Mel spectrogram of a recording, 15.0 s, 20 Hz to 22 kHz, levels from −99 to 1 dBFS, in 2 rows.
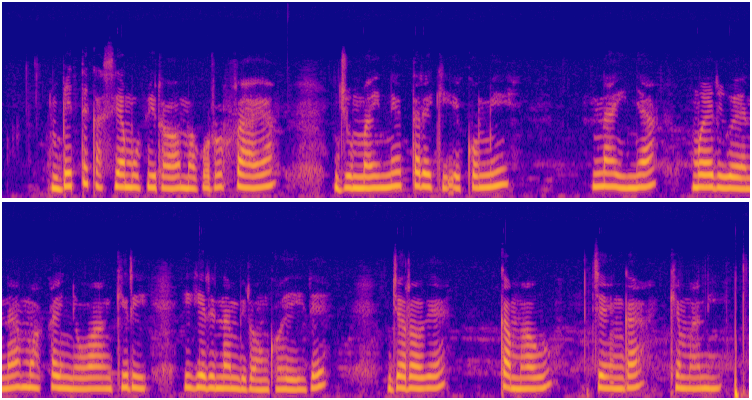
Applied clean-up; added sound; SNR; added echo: none; none; none; none.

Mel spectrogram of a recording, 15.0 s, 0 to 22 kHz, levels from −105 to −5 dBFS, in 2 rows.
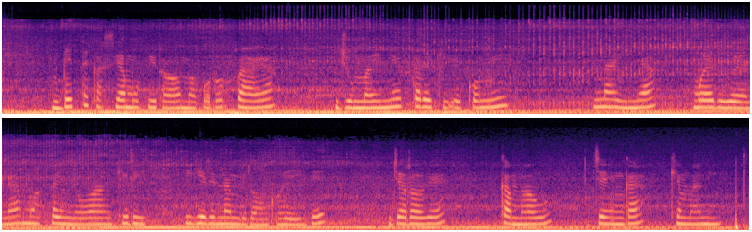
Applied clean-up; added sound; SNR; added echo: none; Motorcycle; -1 dB; none.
